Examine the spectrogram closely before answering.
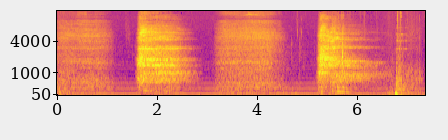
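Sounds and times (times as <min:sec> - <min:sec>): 
deep breathing: 0:00.0 - 0:07.3.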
